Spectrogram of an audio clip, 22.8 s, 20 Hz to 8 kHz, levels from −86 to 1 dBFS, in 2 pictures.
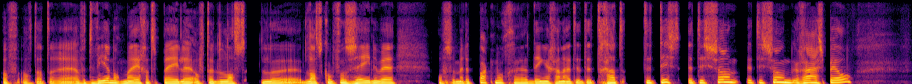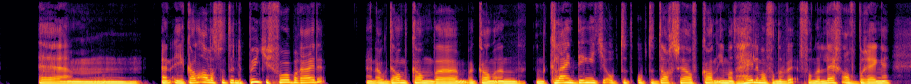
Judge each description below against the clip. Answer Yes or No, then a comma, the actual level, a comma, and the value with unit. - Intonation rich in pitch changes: No, average, 3.7 semitones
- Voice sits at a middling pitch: Yes, medium, 160 Hz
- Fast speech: Yes, fast, 205 wpm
